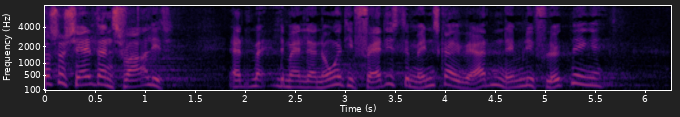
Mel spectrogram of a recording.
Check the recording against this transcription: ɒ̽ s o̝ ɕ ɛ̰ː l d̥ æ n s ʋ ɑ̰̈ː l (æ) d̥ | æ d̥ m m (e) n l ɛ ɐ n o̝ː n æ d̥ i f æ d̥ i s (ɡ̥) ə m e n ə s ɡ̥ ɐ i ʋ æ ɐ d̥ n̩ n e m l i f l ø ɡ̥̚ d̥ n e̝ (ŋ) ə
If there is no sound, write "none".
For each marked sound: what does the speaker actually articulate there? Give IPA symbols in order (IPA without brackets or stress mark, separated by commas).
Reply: i, æ, d̥, ŋ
